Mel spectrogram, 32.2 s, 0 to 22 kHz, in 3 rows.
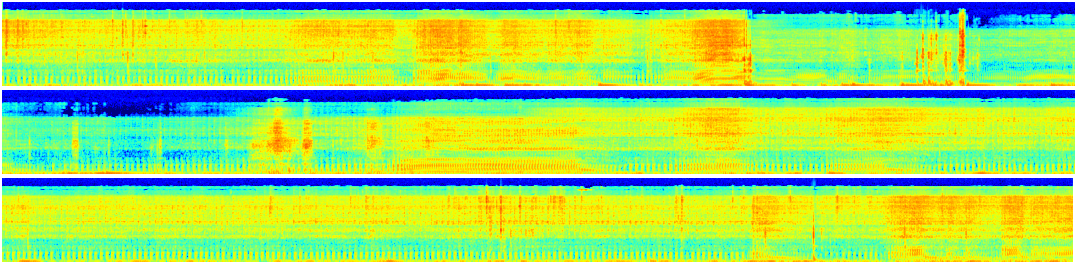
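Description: Suzuki RM-Z250 four-stroke dirt bike engine revving in repeated surges, pitch climbing and dropping, while the bike pushes through brush with branches scraping and clattering against it.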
